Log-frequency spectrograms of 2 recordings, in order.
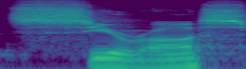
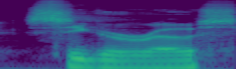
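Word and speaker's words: Sigur Rós: got sort of like a seros or siguros as it's spelled uh kind of style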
